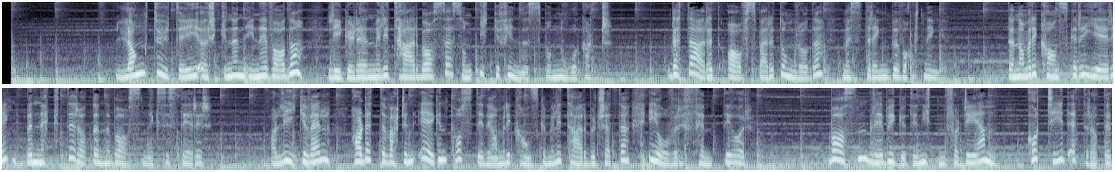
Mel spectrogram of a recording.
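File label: Norwegian documentary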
